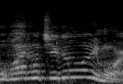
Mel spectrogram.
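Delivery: innocent, high-pitched tone.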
